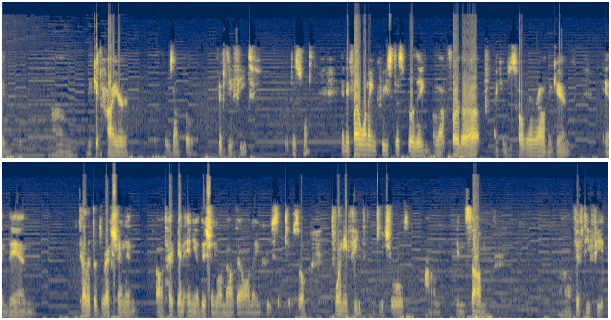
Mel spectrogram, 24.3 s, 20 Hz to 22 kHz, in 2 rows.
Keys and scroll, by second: 4.6 0, 17.7-18.7 typing, 19.0 Return.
